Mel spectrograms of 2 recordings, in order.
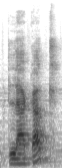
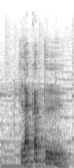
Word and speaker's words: tlacatl: Por lo regular, escucho la pronunciación de la siguiente manera. Tlacatl, Cihuatl, Popocatépetl. Ese sonido es incorrecto. Debe sonar más o menos así. Tlacatl, Cihuatl, Tepetl, Popocatépetl. Vean, la pronunciación no es tan exagerada.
